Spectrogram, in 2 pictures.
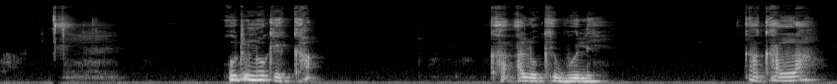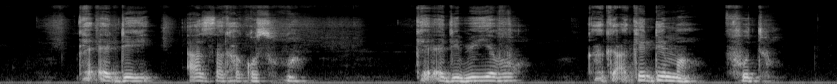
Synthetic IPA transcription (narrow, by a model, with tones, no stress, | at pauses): u˦du˦no˦kɪ˨kʰa˦ | kʰa˨ʔa˨lo˨kʰe˨bu˨e˨le˨ | ka˨ka˨la˦ | kʰɛ˦ʔɛ˨dɪ˨a̰˨za˨ka˨kɔ˨sʊ̥˦mã˨ | kʰɛ̰˦ʔɛ̰˨dɪ˨bɪ˦jɛ˦vʊ˦ | kʰa˨˦a̰˨kɪ˦dɪ˦mã˨ | fo˦t̪u̥˨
